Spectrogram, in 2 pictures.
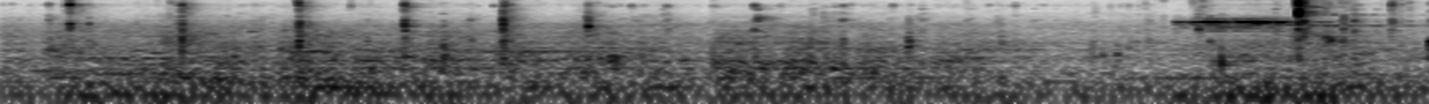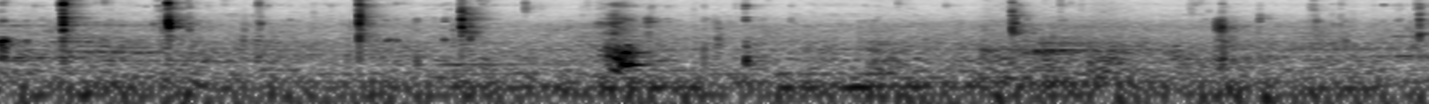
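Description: Faint, close-up eating sounds of a person chewing mutton curry: wet lip smacks and mouth clicks, about two a second at first, then a denser run about six seconds in.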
